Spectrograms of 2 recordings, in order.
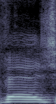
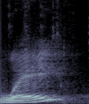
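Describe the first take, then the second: First: The word ends with a hard G sound. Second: The word ends in a vowel glide, like 'way'. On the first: The speaker calls it wrong. "So if I said veg" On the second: The speaker calls it right. "it should be way?"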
